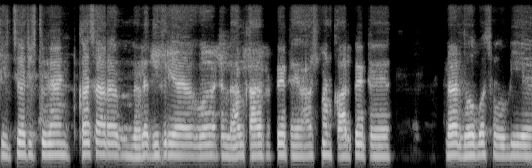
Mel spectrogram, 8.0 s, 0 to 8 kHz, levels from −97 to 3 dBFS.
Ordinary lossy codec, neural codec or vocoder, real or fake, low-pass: none; codec, 32 kHz, 1.9 kbps, SNAC; fake; 7.2 kHz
